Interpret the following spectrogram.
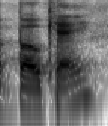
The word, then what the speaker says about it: bokeh: as uh okay okay how do you pronounce that Dan do you say bouquet uh bouquet bouquet yeah it's like the photo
